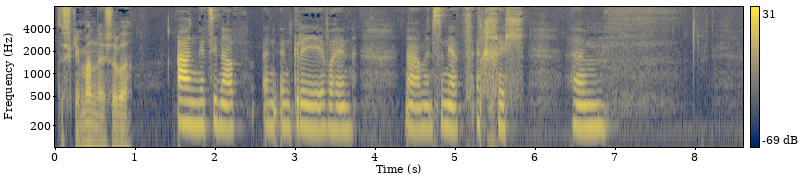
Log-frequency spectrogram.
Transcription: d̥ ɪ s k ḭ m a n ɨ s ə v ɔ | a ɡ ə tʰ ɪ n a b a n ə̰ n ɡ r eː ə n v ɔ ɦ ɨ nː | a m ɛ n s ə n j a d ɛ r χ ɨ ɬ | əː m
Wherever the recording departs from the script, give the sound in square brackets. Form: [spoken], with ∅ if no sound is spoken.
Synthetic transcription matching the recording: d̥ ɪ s k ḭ m a n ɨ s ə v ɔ | a [ŋ] ə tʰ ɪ n a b [ə] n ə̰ n ɡ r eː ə [∅] v ɔ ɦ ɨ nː | a m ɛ n s ə n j a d ɛ r χ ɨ ɬ | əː m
